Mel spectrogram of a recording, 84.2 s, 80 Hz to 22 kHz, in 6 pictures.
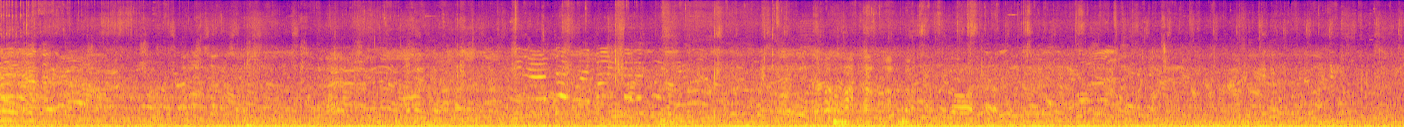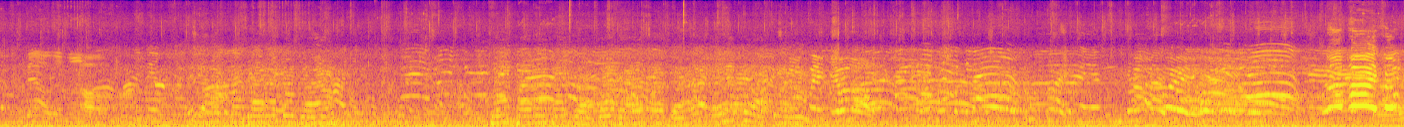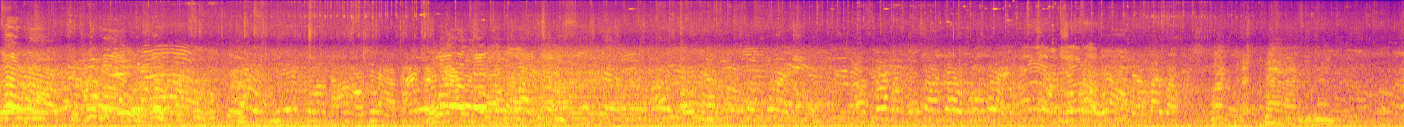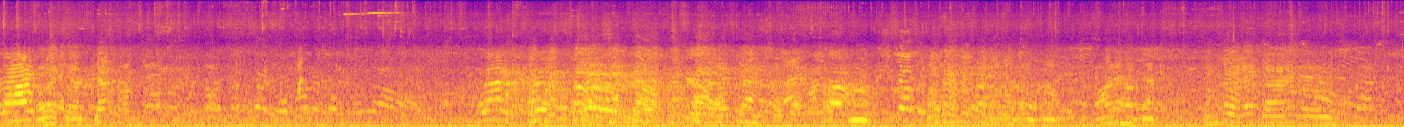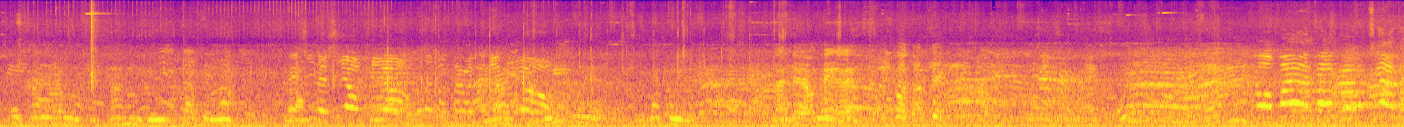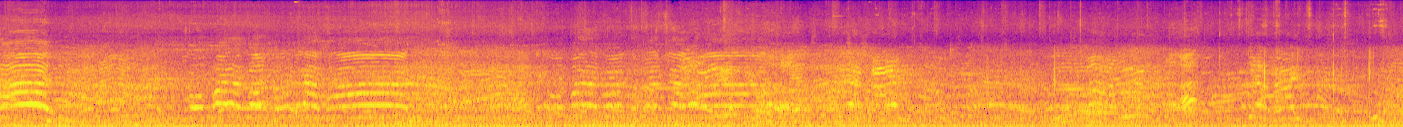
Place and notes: Zhongshan S. Rd., Taipei City - Protest
Protest, Sony PCM D50 + Soundman OKM II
